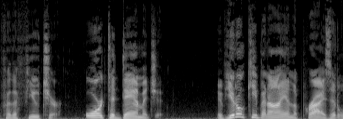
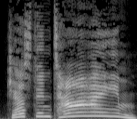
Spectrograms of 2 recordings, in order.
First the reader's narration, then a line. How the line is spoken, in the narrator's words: she cried with delight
